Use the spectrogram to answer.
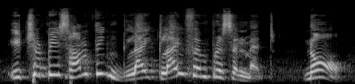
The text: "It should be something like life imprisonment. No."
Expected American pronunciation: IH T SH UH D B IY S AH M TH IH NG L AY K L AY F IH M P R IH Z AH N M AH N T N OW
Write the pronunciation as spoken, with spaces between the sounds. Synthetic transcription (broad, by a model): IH T SH UH D B IY S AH M T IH NG L AY K L AY F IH M P R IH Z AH N M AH N T N OW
